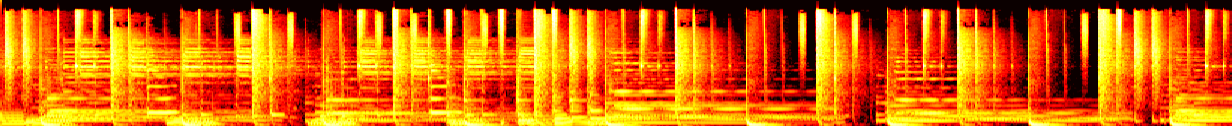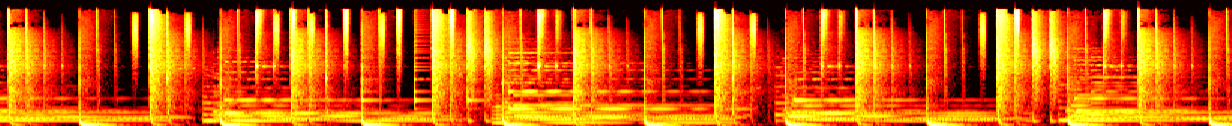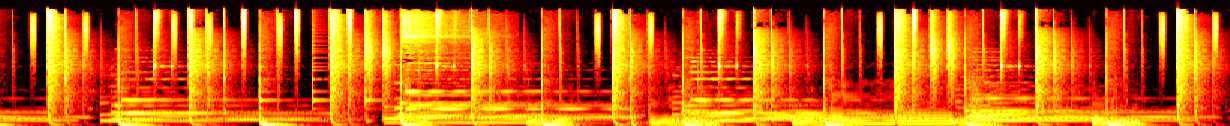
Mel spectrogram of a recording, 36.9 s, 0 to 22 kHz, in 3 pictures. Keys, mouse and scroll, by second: 16.1 ctrl+-, 28.9 ctrl+-.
